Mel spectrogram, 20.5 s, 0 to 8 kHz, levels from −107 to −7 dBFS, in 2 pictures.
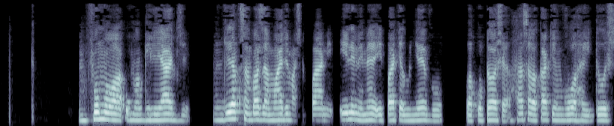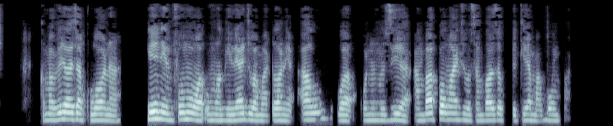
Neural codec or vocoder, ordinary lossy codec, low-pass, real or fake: codec, 44.1 kHz, 3.4 kbps, Pupu-Codec; MP3, 32 kbps; 7.2 kHz; fake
